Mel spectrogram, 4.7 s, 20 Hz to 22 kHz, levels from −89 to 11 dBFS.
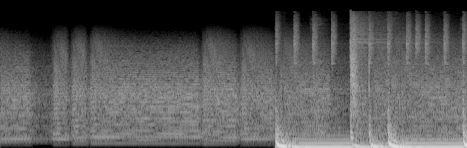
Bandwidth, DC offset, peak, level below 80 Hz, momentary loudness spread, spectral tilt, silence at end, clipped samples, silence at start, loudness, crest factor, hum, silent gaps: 14 kHz; under 0.1%; -2 dBFS; -14 dBFS; 15 LU; -5 dB/octave; 0 s; under 0.1%; 0 s; -15 LUFS; 12 dB; none; none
